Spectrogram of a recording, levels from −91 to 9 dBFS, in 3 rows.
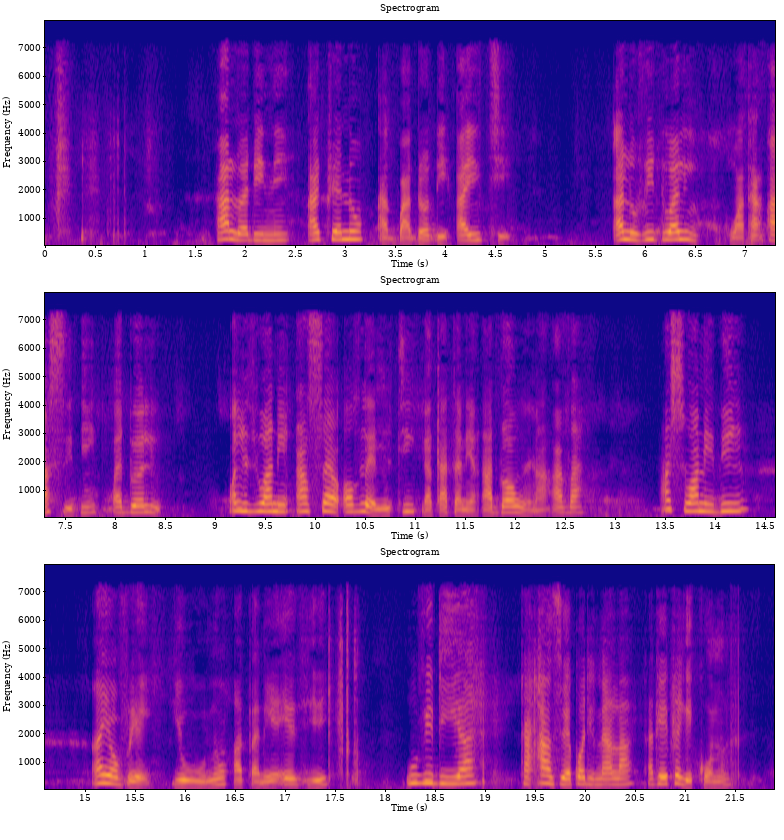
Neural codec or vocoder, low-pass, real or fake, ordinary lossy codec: codec, 16 kHz, 1 kbps, FunCodec, trained on Chinese and English, 50 frames a second; 7.2 kHz; fake; MP3, 64 kbps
